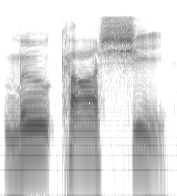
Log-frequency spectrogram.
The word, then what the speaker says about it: Makashi: two form two is is makashi uh that is pronounced mukashi uh alex who are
